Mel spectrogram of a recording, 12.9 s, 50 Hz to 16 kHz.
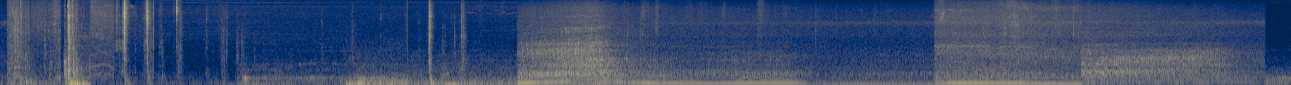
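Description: A car door thuds and clunks, then a Mercedes-AMG S65 engine starts and revs through a few gear changes, the motor droning steadily between shifts.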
